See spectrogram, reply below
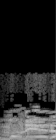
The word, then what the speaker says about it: Monad: In the introduction, we called it Monad. I hope that's the correct pronunciation.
